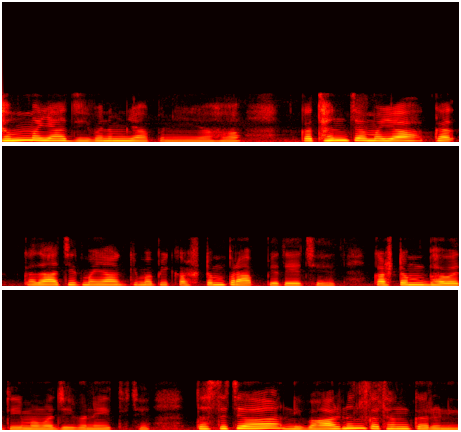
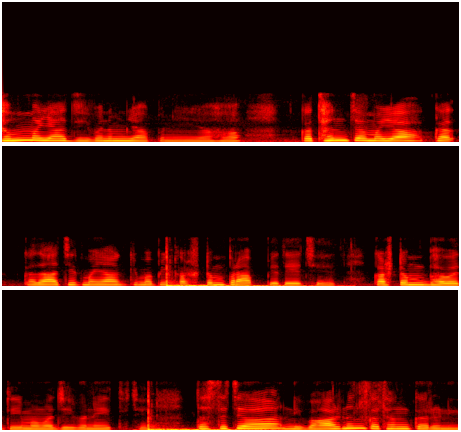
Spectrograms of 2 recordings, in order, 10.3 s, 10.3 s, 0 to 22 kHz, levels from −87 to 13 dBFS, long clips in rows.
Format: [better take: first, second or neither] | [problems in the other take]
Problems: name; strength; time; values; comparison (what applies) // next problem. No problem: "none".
first | background sound (Bass drum); as loud as the speech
